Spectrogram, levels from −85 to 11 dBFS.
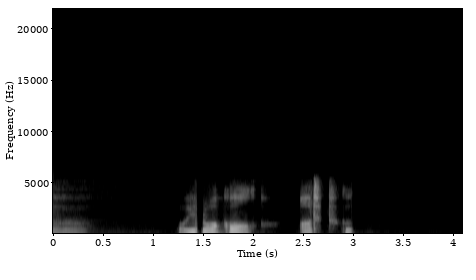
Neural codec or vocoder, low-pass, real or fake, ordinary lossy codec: codec, 16 kHz, about 1 kbps, DyCAST, with the encoder's durations; 5.4 kHz; fake; Opus, 24 kbps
